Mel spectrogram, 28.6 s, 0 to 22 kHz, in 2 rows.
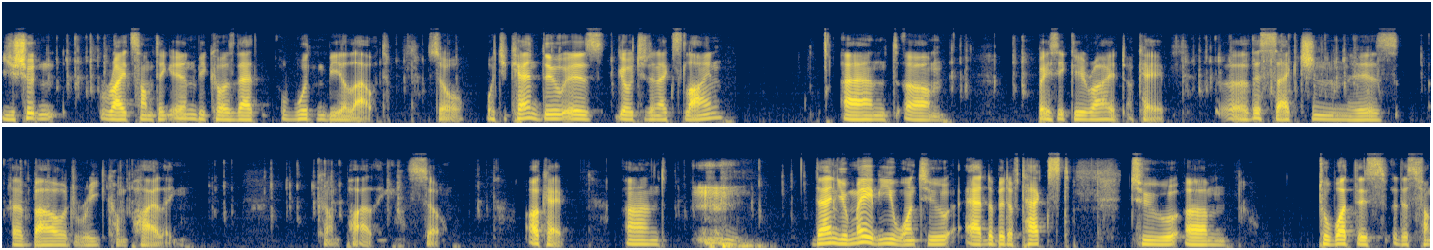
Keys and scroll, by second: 0.1-1.3 typing, 3.7 BackSpace, 3.9 BackSpace, 4.1 BackSpace, 4.2 BackSpace, 5.4 shift+Return, 9.4 ctrl+shift+?, 10.1 space, 11.6-18.1 typing, 19.0 Down, 21.0 Down, 21.1 Down, 21.4 Down, 21.7 Up, 22.0-23.0 typing.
